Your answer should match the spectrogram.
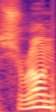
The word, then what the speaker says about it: Sherrone: Uh Chiron Moore, is that how you pronounce Chiron?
